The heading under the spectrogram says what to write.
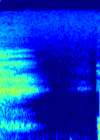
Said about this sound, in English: Excuse me. Bless you. I sneezed into my hand. That was weird. That was very Joe Biden of me. I meant to go for the elbow,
